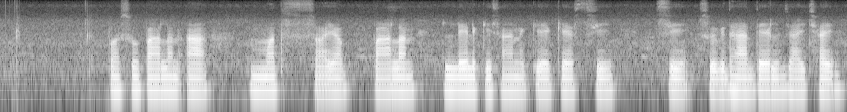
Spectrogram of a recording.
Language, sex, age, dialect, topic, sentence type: Maithili, male, 18-24, Eastern / Thethi, agriculture, statement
